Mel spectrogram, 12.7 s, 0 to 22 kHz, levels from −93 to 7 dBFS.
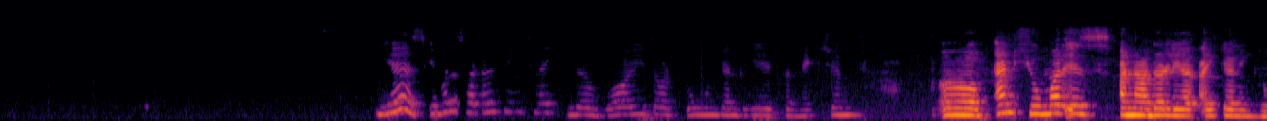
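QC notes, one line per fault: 4.79–8.71 s, automatic gain rising: the input dropped by about 19 dB as the talker moved back, and the gain control then slowly added about 8 dB. Voice and room noise swell together, so the waveform envelope and the spectrogram's noise floor climb in step.
10.56–12.68 s, automatic gain falling: the gain control judged the input too loud or its background noise too strong and lowered its gain gradually, so the sound sinks to the end together with the room noise. The waveform envelope tapers, and the whole spectrogram, noise floor included, dims uniformly.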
